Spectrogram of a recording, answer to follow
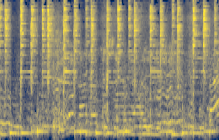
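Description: Vodou ceremonial music: voices singing a held, stepping melody over a fast, steady drum and percussion beat.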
